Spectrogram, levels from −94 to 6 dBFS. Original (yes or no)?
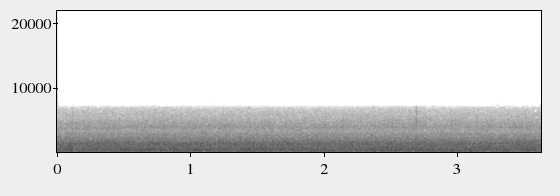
yes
